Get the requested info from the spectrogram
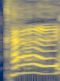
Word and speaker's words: Khay: K-H-A-Y. – Okay. – Okay. I would say that like, Kay.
